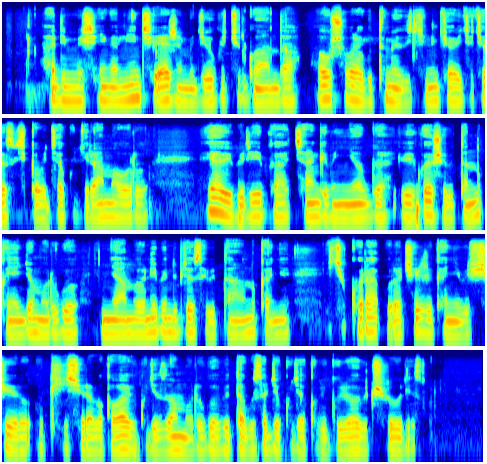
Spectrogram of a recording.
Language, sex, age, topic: Kinyarwanda, male, 18-24, finance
